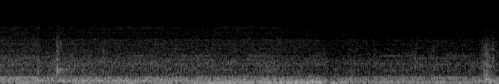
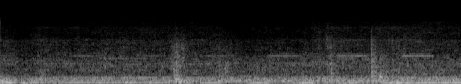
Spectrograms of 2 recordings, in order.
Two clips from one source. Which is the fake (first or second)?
second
